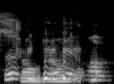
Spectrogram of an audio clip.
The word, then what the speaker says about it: Joe Rogan: Anyways, Joe Regan, sponsor us, please. – Joe Rogan.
